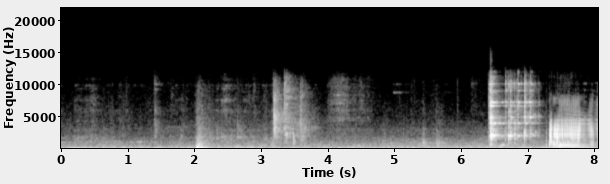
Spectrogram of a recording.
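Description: A handheld fart-noise prank device (the original Sharter) playing loud, wet fart sounds in several short bursts, the longest and loudest a buzzy one of over half a second near the end.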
